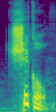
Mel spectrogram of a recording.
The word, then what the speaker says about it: chicle: I think it's pronounced chicle. Chicle? Is that maybe it? Chicle. Chicle. Yeah. Chicle. I have been pronouncing it chicle this whole time. Oh, Casey. Oh, no, Alex. I really hope you haven't done this in front of any Hispanic people.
